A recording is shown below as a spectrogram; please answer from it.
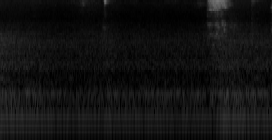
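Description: Near silence: room tone with a faint steady low hum, a tiny tick a little under a second in and a short faint sound near the end.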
